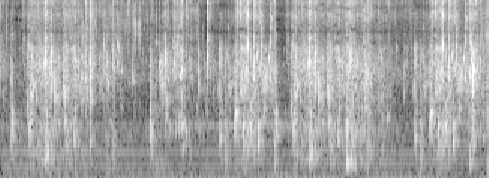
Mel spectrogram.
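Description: Water sloshing and trickling in a sewer tunnel in the stealth game The Dark Mod, a steady wet churning with small drips and splashes close by, no talk over it.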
